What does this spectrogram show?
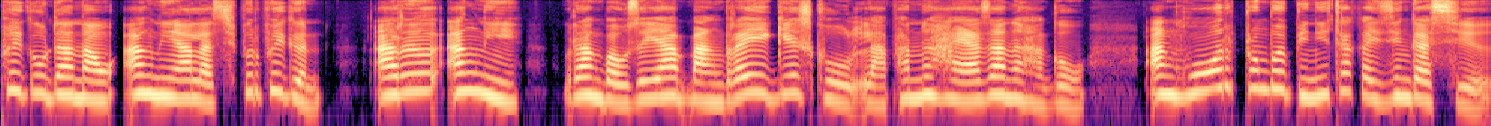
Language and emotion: Bodo, fearful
